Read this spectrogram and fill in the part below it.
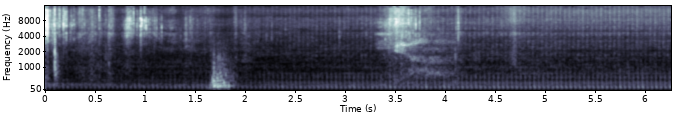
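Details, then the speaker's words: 1998 Honda Civic idling with a cracked exhaust pipe along the bottom: sharp, rapid puffing tick in step with firing, louder near the pipe; exhaust leak through the crack, owner may wrap it. "crack actually I'm just going to let it idle keep eating it up so I guess it needs to get hot and mesh but I'll show you where it's cracked at"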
